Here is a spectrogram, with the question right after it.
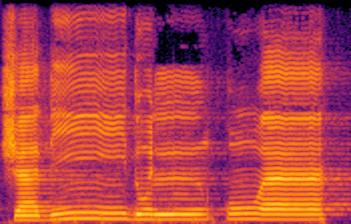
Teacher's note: Huruf du langsung ke huruf lam yang berharokat sukun, alifnya tidak dibaca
